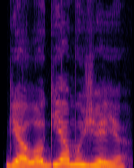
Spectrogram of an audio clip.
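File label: "геология музейӧ", Komi, female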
